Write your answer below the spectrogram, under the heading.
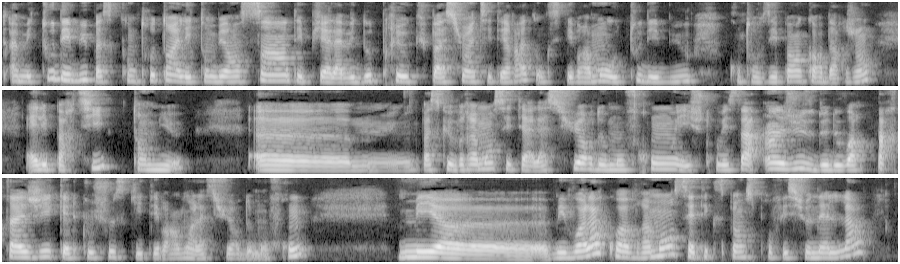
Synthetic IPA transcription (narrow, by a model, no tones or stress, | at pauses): amɛt̪ud̪ebypaʁsə̥kɑ̃t̪χət̪ɑ̃ɛlɛt̪ɔ̃beɑ̃sɛ̃t̪epɥiɛlavɛd̪ot̪̚χəpχeɔkʲy̥pasjɔ̃ɛt̪set̪eʁad̪ɔ̃kse̥t̪ɛvʁɛmɑ̃ot̪ud̪ebykɑ̃t̪ɔ̃fəzɛpaɑ̃kɔʁd̪aʁʒɑ̃ɛlɛpaʁt̪ʰit̪ɑ̃mjø | ømpaʁsə̥kəvʁɛmɑ̃set̪ɛalasyœʁd̪əmɔ̃fχɔ̃eʒət̪χuvɛsaʔɛ̃ʒyst̪̚d̪əd̪əvwaʁpaʁt̪aʒekʲɛlkəʃozkʲiet̪ɛvʁɛmɑ̃alasɥyœʁd̪əmɔ̃fχɔ̃ | mɛø | mɛvwalakwavʁɛmɑ̃sɛt̪ɛkspɛʁjɑ̃spχɔfɛsjɔnɛlːa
